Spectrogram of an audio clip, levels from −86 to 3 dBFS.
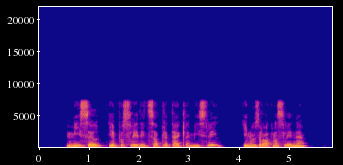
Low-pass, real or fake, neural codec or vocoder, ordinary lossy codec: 7.2 kHz; fake; codec, 16 kHz, 4 kbps, FreqCodec, larger model; none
